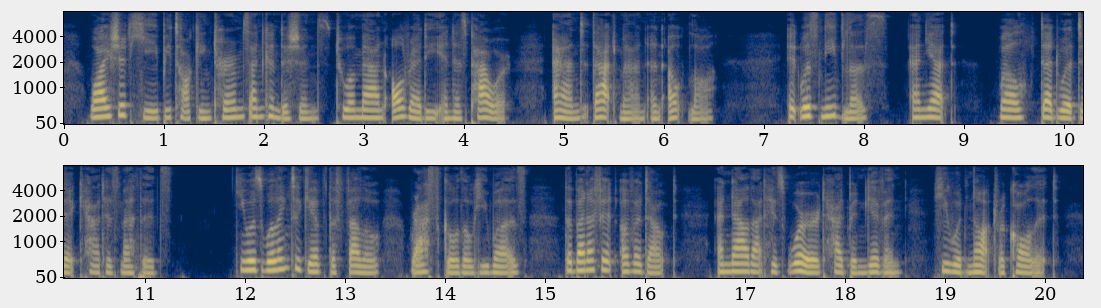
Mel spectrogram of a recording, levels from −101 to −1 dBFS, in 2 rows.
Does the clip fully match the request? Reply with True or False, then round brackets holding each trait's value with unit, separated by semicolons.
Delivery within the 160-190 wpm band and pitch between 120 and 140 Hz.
False (175 wpm; 190 Hz)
